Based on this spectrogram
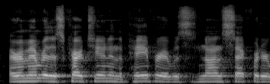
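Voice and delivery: ordinary talk, nothing marked

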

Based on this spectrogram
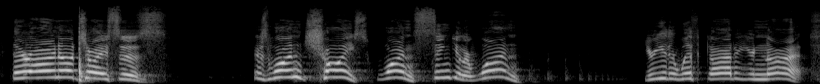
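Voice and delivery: loud, high, forceful shout; emphatic pulpit yell, well above normal pitch; barky preaching. Real, not acted. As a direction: bark it out at the congregation, hammering each phrase. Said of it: "to be all barky".

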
